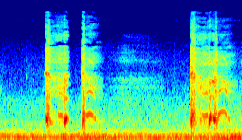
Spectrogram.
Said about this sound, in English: That sounds like a fake cough. That's not even a real cough. It is real. It sounds like you're just trying to cough. I'm not. Yeah, dude, it kind of sounds, like, forced, like she's not really sick.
